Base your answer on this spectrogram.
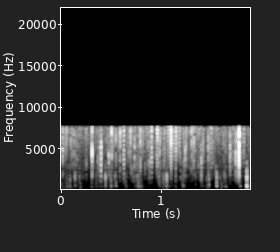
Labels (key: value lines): label: biophony, sea urchins (Echinidae)
recorder: SoundTrap 600 or HydroMoth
